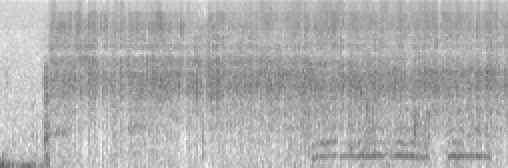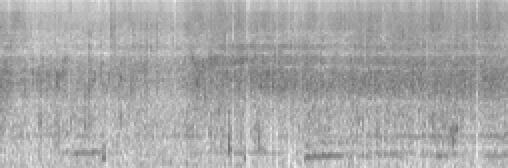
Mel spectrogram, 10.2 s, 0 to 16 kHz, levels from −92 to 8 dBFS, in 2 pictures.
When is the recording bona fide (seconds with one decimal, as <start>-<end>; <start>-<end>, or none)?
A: 7.9-8.6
